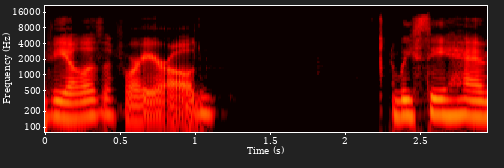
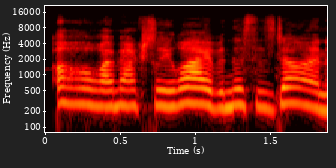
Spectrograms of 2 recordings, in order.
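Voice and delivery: higher, a hammed-up sudden relief; mock the hero's instant turnaround, pitched up; mocking imitation; 8 semitones higher, faster than usual. Podcaster mocking the film's hero waking up, higher mock relief. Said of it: "And then he's like".

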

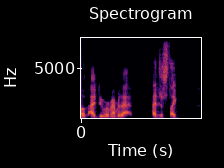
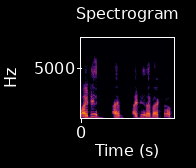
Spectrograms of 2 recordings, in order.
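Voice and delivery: higher-pitched, defensive insistence; retold protest; 7 semitones higher than usual. Trucker defending himself to the cop, high indignant protest. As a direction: plead your case in a raised pitch.

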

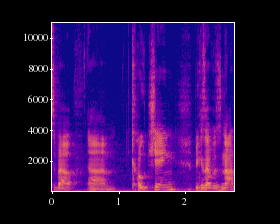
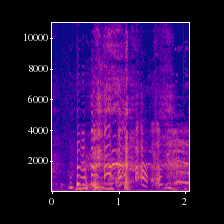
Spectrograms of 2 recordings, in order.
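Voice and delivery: high burst of laughter. Real, not acted. Laughing at robot Todd.

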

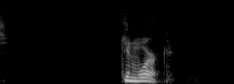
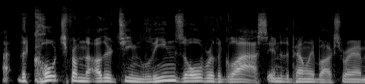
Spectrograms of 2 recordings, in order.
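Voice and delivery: normal talking voice

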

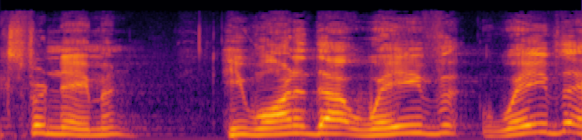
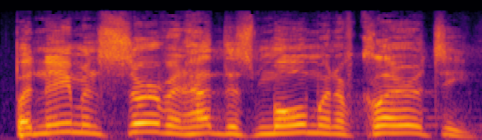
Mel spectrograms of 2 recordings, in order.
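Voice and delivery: ordinary delivery

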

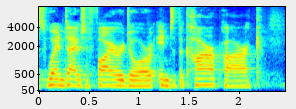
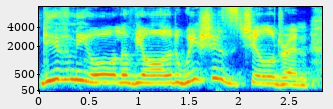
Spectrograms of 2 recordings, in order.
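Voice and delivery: a hint of a grand snow witch, slow and drawn out; lightly voiced witch demanding wishes; 7 semitones higher, slower than usual. Snow witch calling children to give their wishes, lightly voiced.

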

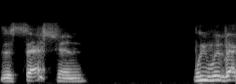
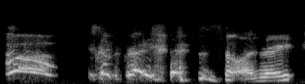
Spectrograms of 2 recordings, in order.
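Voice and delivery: surprised. Retold or imitated. David amazed at granny glasses.

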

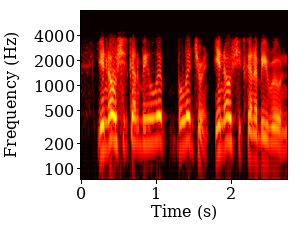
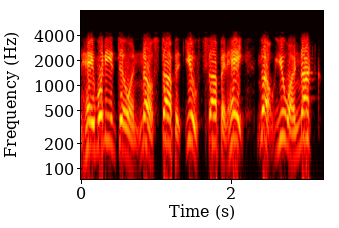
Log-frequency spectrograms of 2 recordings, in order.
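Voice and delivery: high, louder parent yelling; yelling at kids; 11 semitones higher, 4 dB louder than usual. Retold or imitated. Parent rushing in and yelling at misbehaving kids. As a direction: scold the kids in a panic. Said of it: "you're yelling at burgers".

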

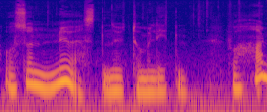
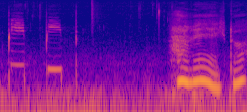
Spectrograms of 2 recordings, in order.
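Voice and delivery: squeaky peeps, then high little voice; high, tiny storybook character; tiny thumb-sized boy; 8 semitones higher, 4 dB quieter than usual. A narrator's reading. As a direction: call out small from a hiding place. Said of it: "sa Tommeliten".

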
